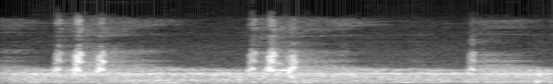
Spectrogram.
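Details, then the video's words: A talking common myna being taught words such as "baba" and "Allah" gives two short bursts of harsh, chattering syllables about a second apart, then a brief third note, over a steady background hiss. "শালিক পাখি কথা বলে"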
